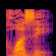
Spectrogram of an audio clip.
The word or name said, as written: croiser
